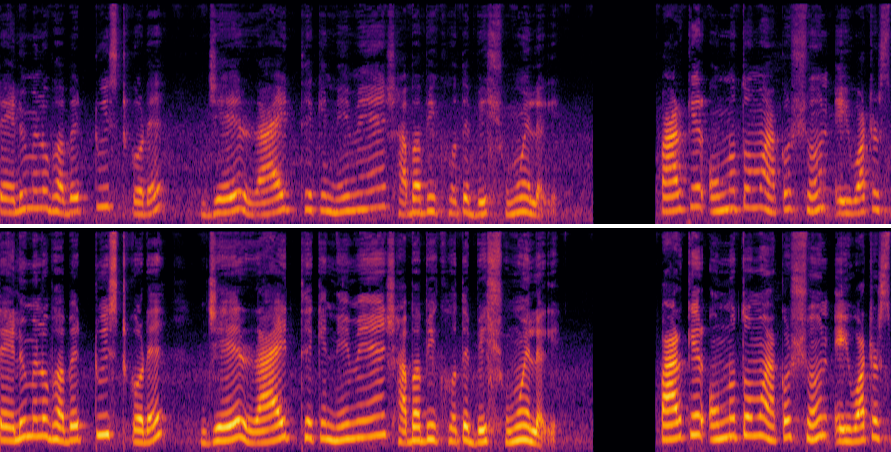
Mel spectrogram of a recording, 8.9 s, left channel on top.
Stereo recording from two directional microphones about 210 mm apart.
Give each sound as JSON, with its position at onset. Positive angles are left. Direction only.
{"t": 0.0, "sound": "speech", "side_deg": -40}
{"t": 6.6, "sound": "speech", "side_deg": -35}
